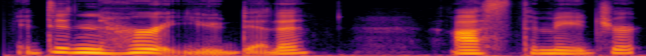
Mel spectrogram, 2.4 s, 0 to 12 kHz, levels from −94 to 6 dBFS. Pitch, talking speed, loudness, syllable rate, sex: 205 Hz, 225 wpm, -18 LUFS, 6.0 syllables/s, female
